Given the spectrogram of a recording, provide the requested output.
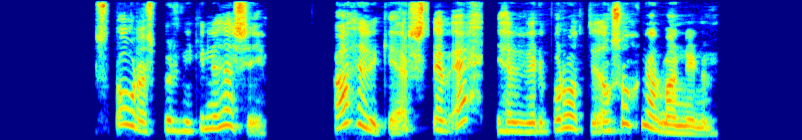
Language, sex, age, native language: Icelandic, female, 70-79, Icelandic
